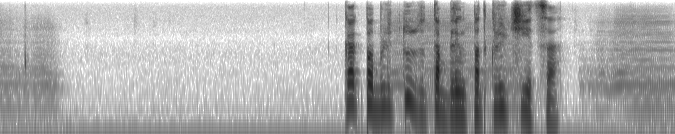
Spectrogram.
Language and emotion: Russian, angry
